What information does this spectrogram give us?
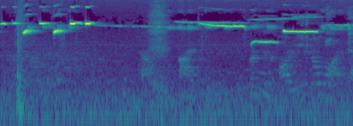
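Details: Russian canary singing in Kuwait: a quick run of bright, high chirps in the first second, then long, steady, piercing whistled notes with a lower tone near the middle and a few sharp clicks between phrases.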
